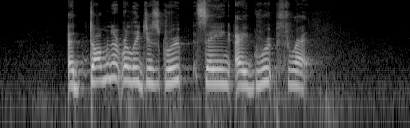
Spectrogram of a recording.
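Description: A woman speaks clearly and calmly into a close microphone.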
